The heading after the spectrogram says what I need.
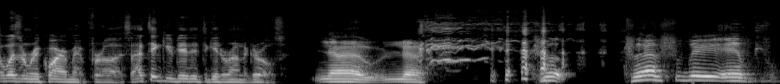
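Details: Adult male speakers in a small room; conversational speech.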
